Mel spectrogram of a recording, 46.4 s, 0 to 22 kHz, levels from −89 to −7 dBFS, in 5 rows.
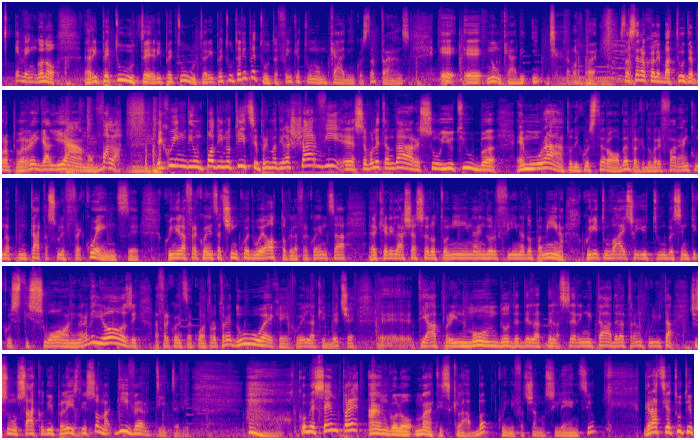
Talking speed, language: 150 wpm, Italian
